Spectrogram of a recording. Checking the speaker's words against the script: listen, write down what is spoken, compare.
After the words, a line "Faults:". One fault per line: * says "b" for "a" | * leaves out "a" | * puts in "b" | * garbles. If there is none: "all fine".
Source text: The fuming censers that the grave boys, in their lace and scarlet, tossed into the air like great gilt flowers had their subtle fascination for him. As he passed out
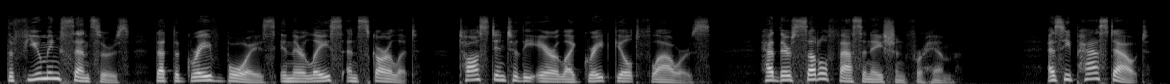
The fuming censers that the grave boys, in their lace and scarlet, tossed into the air like great gilt flowers had their subtle fascination for him. As he passed out
Faults:
all fine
